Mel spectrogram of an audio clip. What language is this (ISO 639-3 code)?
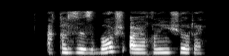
uzb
